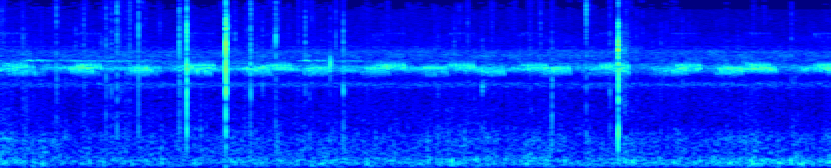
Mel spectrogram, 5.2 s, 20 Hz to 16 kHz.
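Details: Autumn-night grass insects near a crackling campfire, captured on a Sennheiser MKE600 with low cut: continuous shrill insect trilling holds steady while loud wood pops and snaps burst in now and then.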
